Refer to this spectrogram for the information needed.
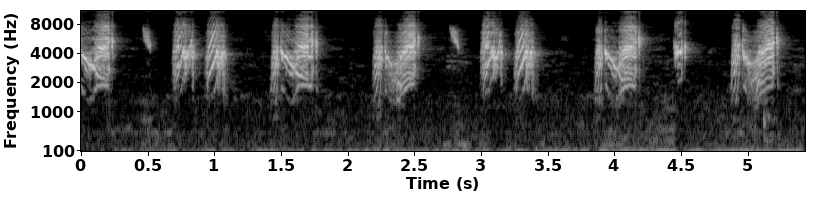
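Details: Long-tailed shrike singing the 'toet-toet' style used to prompt silent shrikes to sing again: harsh, high, scratchy double and triple notes repeated steadily over about five seconds, with short clipped chips between them.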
